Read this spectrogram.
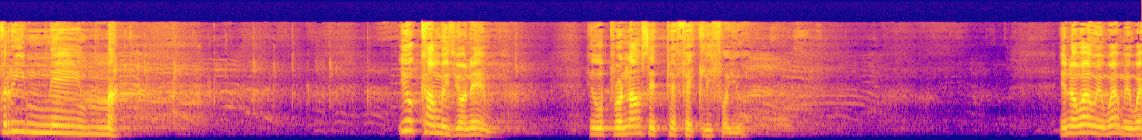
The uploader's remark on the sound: Preached at the Prophetic Encounter Service.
